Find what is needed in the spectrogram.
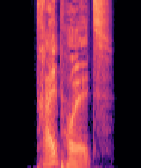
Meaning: driftwood
- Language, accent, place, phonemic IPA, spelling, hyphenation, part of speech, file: German, Germany, Berlin, /ˈtʁaɪ̯phɔlts/, Treibholz, Treib‧holz, noun, De-Treibholz.ogg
